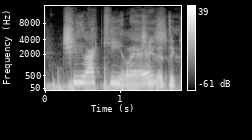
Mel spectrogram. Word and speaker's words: chilaquiles: Mexican and chilaquiles. – Chilaquiles. – It's not chilaquiles. It's chilaquiles.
